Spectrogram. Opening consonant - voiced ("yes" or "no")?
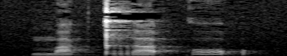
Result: yes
